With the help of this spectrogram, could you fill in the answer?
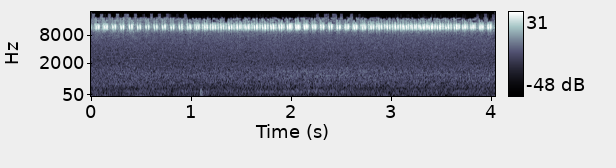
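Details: Grasshoppers calling outdoors: a steady, very high, rapidly pulsing buzz runs without pause over a dense wash of low rumbling noise.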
